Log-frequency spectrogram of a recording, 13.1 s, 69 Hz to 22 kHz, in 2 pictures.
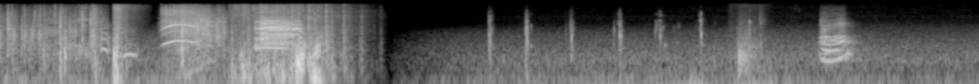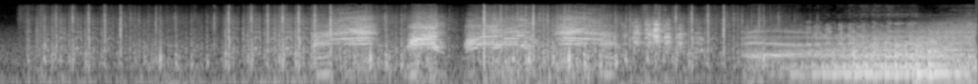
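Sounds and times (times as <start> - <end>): rapid wing flapping: 6.7 - 12.1
cartoon seagull squawking: 8.6 - 11.2.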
